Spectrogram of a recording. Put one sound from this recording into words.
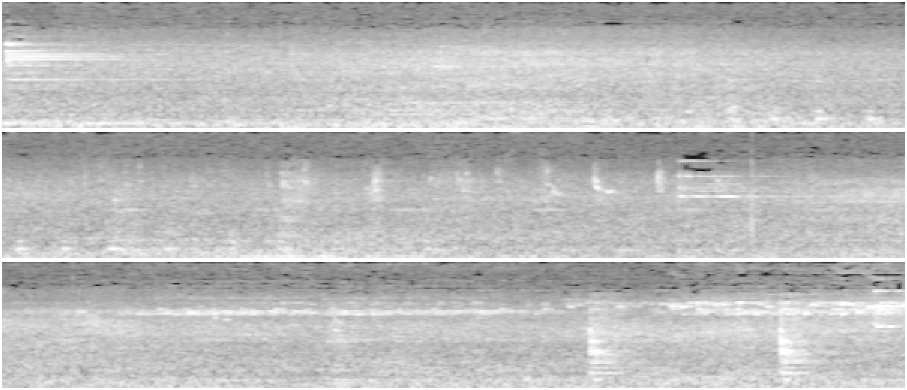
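A small group of musicians plays traditional instruments outdoors.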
